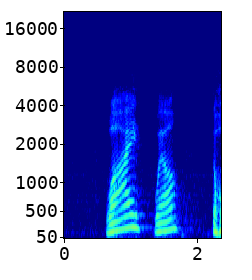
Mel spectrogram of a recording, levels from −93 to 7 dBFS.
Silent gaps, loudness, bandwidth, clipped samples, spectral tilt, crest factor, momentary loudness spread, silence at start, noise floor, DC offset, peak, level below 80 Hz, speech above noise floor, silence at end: none; -48 LUFS; 10.5 kHz; under 0.1%; -8.5 dB/octave; 20 dB; 8 LU; 0.65 s; -84 dBFS; under 0.1%; -28 dBFS; -78 dBFS; 37 dB; 0 s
